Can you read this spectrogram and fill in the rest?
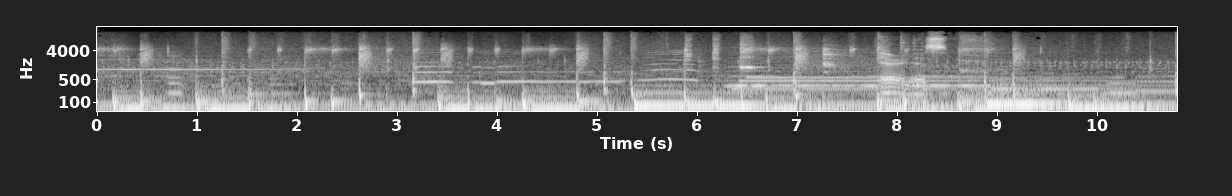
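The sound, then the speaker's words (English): A deep, distorted 808 bass drum booms throughout a loud music track, its pitch sliding downward in sweeps beneath melodic layers, while a voice briefly speaks over it. “It does like a sweep with- into a bit distortion.”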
